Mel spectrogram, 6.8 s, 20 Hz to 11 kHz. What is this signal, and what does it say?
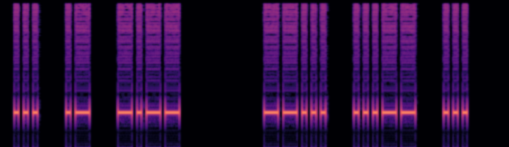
Morse code, heard as a keyed tone, about 19 wpm, spaced as for 14 wpm, 800 Hz. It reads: SAY 73S
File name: (spaced) / QSOs Spaced-mp3s / WA7QOX 2 @18 sp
